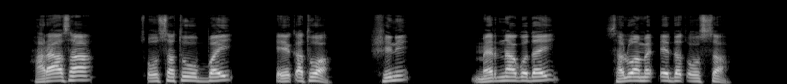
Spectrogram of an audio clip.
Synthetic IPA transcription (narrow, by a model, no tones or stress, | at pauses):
hɐɾɛːs̬aː | t͡sʼo̞ːsːɐt̪uːʊbːɐj | e̞ːkʼɐt̪ʊwa̰ː | ʃɪn | mɛɾnaːɡɔd̪ɐj | sɐlʊwaːmɛɗːe̞ːd̪ːɐt͡sʼo̞ːsːa̰ː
